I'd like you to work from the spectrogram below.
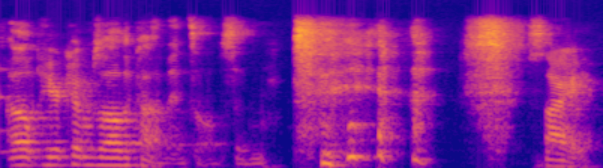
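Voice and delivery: ordinary talk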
